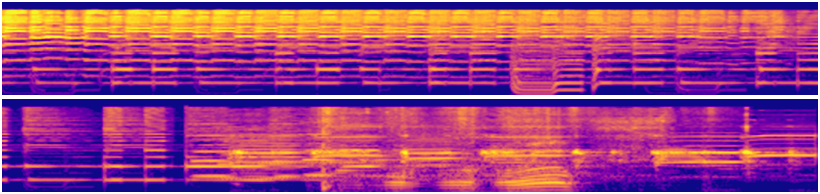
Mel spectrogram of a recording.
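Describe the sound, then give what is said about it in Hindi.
A mobile phone ringtone for an incoming call from Bhide plays a bright, repeating electronic melody, then gives way to a busier, warbling stretch of sound with a voice mixed in. “देखो भिड़े का ही फोन है, अब क्या बोलूँ सर।”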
